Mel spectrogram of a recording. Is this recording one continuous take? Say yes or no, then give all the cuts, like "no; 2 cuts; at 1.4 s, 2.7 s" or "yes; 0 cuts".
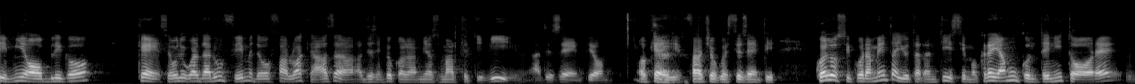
yes; 0 cuts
